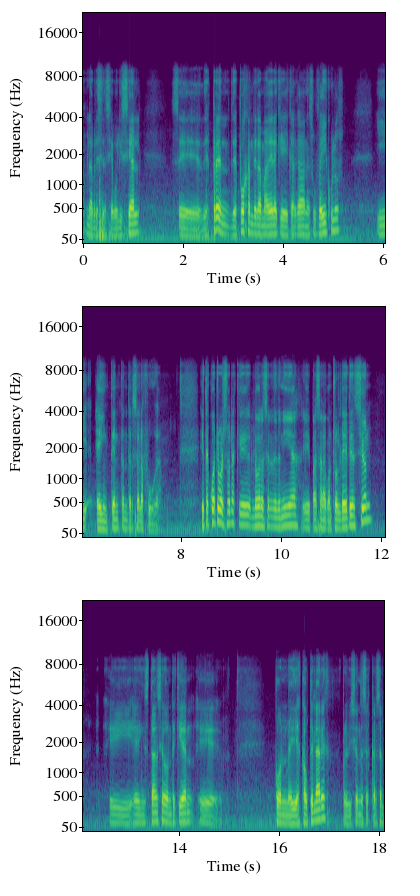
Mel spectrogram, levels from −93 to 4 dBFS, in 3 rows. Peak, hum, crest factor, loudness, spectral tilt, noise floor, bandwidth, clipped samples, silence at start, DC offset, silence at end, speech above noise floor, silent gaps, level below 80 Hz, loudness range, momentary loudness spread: 0 dBFS; none; 18 dB; -17 LUFS; -6 dB/octave; -42 dBFS; 9.6 kHz; under 0.1%; 0 s; under 0.1%; 0 s; 26 dB; none; -42 dBFS; 4 LU; 12 LU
